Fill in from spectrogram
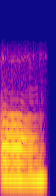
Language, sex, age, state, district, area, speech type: Telugu, female, 18-30, Telangana, Ranga Reddy, urban, conversation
